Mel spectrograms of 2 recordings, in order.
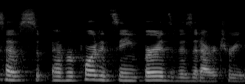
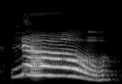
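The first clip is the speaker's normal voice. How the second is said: crowd shout; 13 semitones higher, 15 dB louder than usual. Acted. Crowd answers the elder.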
